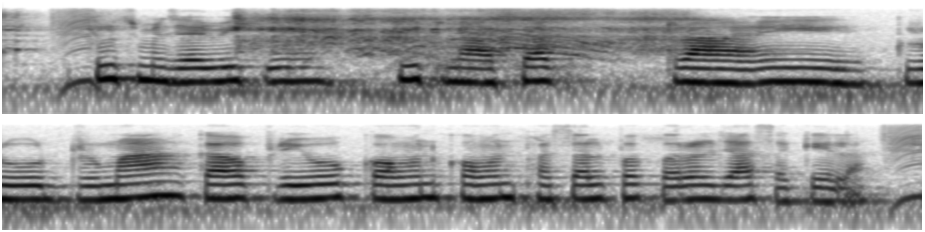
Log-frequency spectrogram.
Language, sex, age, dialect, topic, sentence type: Bhojpuri, female, 18-24, Western, agriculture, question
